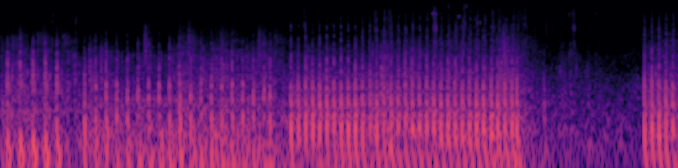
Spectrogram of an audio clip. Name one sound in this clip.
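Rapid automatic gunfire rattles in fast bursts.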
